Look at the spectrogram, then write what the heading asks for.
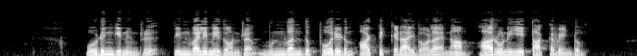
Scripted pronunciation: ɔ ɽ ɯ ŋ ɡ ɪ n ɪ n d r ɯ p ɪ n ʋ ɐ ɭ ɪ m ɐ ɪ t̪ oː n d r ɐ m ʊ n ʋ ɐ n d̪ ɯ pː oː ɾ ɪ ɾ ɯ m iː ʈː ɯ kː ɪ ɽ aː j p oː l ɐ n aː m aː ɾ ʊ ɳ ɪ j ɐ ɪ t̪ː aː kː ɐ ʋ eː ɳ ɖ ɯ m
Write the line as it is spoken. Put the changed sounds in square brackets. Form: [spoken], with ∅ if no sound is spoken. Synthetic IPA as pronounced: ɔ ɽ ɯ ŋ ɡ ɪ n ɪ n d r ɯ p ɪ n ʋ ɐ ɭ ɪ m ɐ ɪ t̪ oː n d r ɐ m ʊ n ʋ ɐ n d̪ ɯ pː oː ɾ ɪ [ɽ] ɯ m [aː] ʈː ɯ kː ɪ ɽ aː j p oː l ɐ n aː m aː ɾ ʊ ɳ ɪ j ɐ ɪ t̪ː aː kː ɐ ʋ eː ɳ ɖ ɯ m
